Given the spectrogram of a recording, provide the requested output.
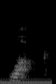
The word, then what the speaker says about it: walk: the ah oh so Bonk chalk talk stock walk another group where a group of words where we also do not pronounce the letter L are these words over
